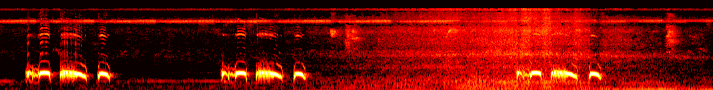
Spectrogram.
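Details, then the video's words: Eurasian collared dove song played to coax lazy spotted doves into singing: three bouts of soft, hollow, three-part cooing, each bout separated by a few seconds, with faint rural background rumble building toward the end. "Derkuku gacor cocok untk memancing tekukur bahan yg malas bunyi N menjadi Masteran derkuku terampuh"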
